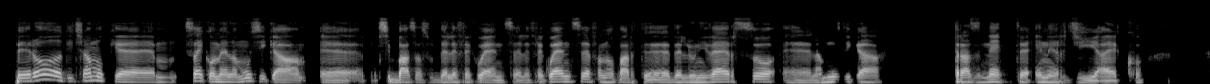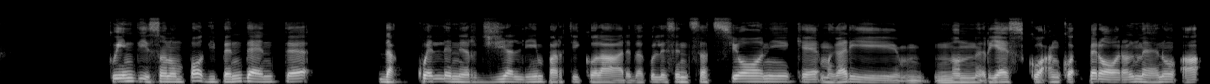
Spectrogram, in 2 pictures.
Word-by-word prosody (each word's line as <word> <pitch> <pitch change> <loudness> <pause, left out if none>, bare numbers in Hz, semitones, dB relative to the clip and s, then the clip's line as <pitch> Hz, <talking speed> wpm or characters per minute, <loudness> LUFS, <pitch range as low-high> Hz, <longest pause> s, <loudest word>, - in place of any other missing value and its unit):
però 190 +7 +4
diciamo 170 +3 0
che 110 -2 +1
mhmm, 105 -1 -8
sai 160 0 +2
com'è 120 -4 +2
la 115 0 +1
musica, 120 -9 0
ehm, 95 -1 -2
si - - -1
basa 105 0 +3
su 100 +2 -14
delle 105 0 -1
frequenze. 95 -3 -1
Le 95 +1 -7
frequenze 125 +2 +1
fanno 105 -3 -3
parte 100 +1 0
dell'universo 115 +4 +1
e 95 -1 -6
la 95 0 -3
musica 110 -2 -1 0.7
trasmette 105 +2 +1
energia, 95 -4 -1
ecco. 90 - -7 1.8
Quindi 145 -2 +2
sono 130 +2 +2
un 120 -1 -1
po' 165 +4 +4
dipendente 130 +2 +1 0.6
da 115 -2 +2 0.2
quell'energia 125 -4 0
lì 120 0 -3
in 125 +1 +1
particolare, 105 -4 0
da 100 +1 -5
quelle 110 -1 -3
sensazioni, 130 +4 0
che 120 -1 0
magari, 105 -3 -1
mhmm 85 +1 -6
non 100 +2 -1
riesco 110 0 +1
anco 110 0 0
per 135 -1 +3
ora 110 -2 +3
almeno, 120 0 0
a - - +2
110 Hz, 120 wpm, -24 LUFS, 100-125 Hz, 1.8 s, però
